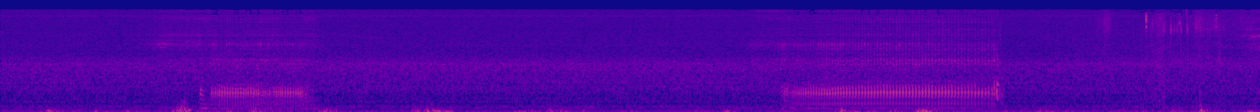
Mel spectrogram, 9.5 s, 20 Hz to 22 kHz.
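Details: 1.5-year-old female pug sleeping soundly on her bed, snoring loudly: low rattling snores with a whistling nasal tone on each breath, two cycles over about nine seconds.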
